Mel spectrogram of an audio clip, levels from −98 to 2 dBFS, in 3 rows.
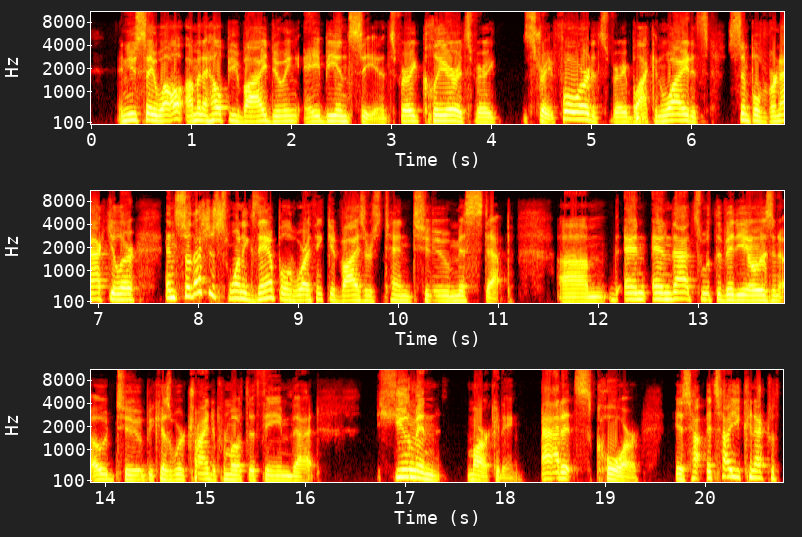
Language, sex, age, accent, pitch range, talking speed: English, male, 30-49, American, 135-185 Hz, 215 wpm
